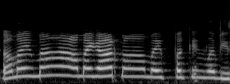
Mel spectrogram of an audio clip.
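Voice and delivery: high excited squeal, a big jump up in pitch; squealing delight. Retold or imitated. Daughter gushing to mom over a bag of makeup, high delighted squeal. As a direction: gush over the bag of makeup like a thrilled kid. Delighted reaction to mom's gift.

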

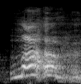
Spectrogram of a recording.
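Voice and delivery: sudden loud shouted word; yelled love. Retold or imitated. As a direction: belt it out at full volume.

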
